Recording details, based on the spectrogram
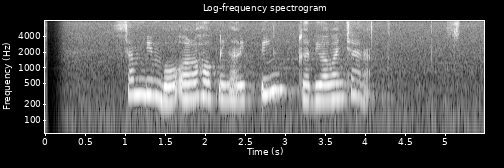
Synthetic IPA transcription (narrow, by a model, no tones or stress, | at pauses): sambimbɔʔɔlɔɦɔk̚niŋalipiŋkɨrdiwawaɲt͡ʃaɾa̰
